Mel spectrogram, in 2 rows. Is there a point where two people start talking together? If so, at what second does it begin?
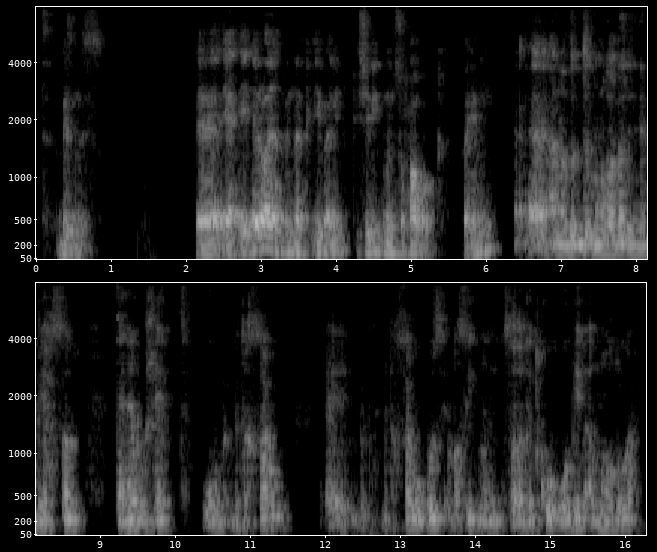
none

